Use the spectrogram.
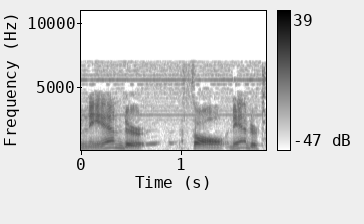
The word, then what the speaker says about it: Neanderthal: By the way, in case you don't know, the Neanderthal, the H is silent, Neanderthal man is named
